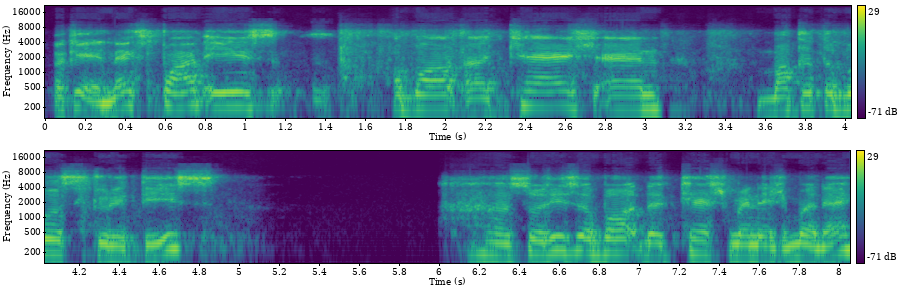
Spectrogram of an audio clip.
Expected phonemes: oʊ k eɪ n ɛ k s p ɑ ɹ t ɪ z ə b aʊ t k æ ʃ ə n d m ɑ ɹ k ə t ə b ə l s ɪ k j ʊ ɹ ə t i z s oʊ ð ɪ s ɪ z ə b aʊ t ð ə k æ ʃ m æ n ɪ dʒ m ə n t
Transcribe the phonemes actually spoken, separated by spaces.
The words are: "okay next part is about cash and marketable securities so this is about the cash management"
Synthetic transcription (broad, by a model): oʊ k eɪ n ɛ k s p ɑ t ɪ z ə b aʊ t k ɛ ʃ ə n m ɑ k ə t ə b ə l s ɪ k j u ɹ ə t i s s oʊ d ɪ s ə b aʊ t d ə k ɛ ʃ m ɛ n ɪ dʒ m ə n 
